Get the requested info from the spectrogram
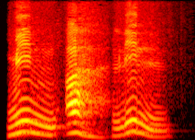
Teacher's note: nun bertanda sukun bertemu huruf hamzah izhar halqi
